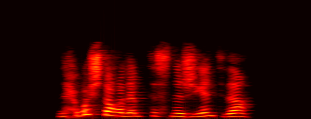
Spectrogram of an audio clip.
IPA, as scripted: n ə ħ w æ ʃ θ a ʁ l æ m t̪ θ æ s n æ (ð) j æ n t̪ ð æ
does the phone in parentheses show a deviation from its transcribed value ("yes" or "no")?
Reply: yes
